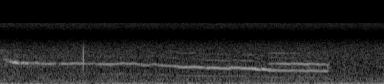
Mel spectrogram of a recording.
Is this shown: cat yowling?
yes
